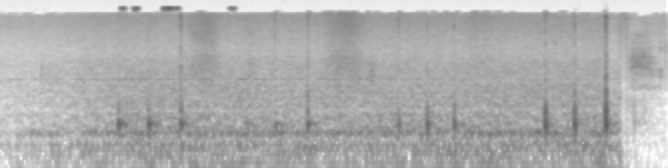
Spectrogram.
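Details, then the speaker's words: Examiner lightly percusses the abdomen to assess the distribution of tympany: short hollow drum-like notes indicating gas in the stomach or intestine, a normal finding. "lightly percuss the abdomen to assess the distribution of tympani and"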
